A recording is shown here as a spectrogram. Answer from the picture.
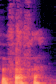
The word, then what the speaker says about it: Pfaff: Yeah, it's like Chris PFAFF. I don't know how to pronounce it. – Okay. – Faff? – Oh, okay. Faff? – But. Faff. Yeah. And his is called Short Story Long.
